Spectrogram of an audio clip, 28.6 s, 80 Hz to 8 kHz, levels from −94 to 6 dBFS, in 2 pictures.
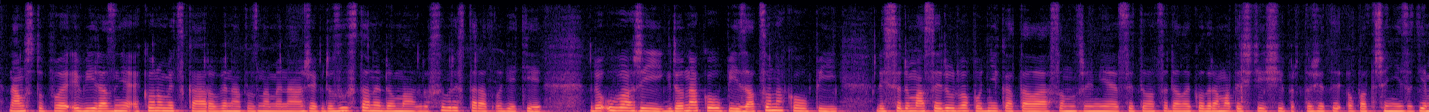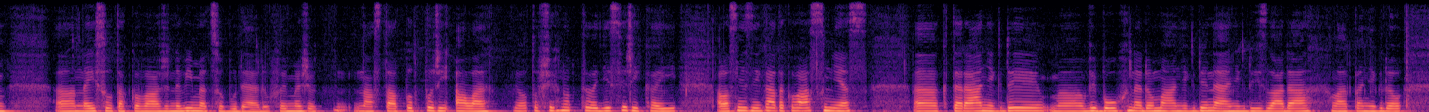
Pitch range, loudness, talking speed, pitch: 175-195 Hz, -23 LUFS, 155 wpm, 180 Hz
